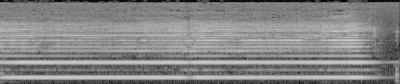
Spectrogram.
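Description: Bulgarian gadulka bowed in one even, full sustained note, using the whole bow from frog to tip and back. There is a single brief bow change just before the middle.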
